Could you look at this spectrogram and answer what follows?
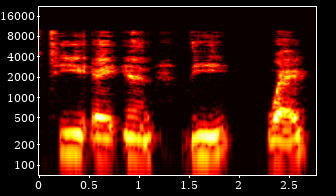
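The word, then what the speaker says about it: Thandiwe: But her actual name is Tandi Way. T-n is pronounced this Tan D way. The W was added back in in 2021 when she reclaimed the correct spelling and pronunciation.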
